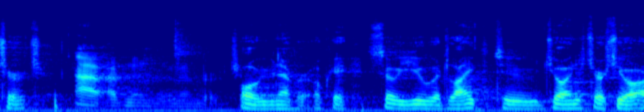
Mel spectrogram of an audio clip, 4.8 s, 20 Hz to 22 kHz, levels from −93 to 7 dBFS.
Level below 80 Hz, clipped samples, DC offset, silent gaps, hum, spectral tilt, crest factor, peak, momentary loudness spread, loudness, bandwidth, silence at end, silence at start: -76 dBFS; under 0.1%; under 0.1%; none; none; -4.5 dB/octave; 22 dB; -32 dBFS; 15 LU; -55 LUFS; 13.5 kHz; 0 s; 0 s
